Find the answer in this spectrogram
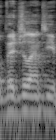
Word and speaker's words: Vigilante: So see how I have a low-level Vigilante Pursuit, or Vigilant Pursuit, I believe that's... Vigilante, yeah, Vigilante is the way you pronounce that.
